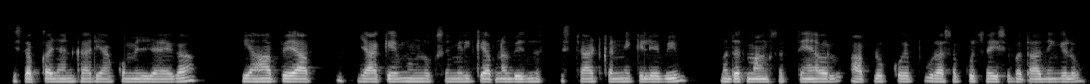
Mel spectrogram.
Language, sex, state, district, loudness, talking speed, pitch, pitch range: Hindi, male, Uttar Pradesh, Gorakhpur, -20 LUFS, 235 wpm, 135 Hz, 130-135 Hz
